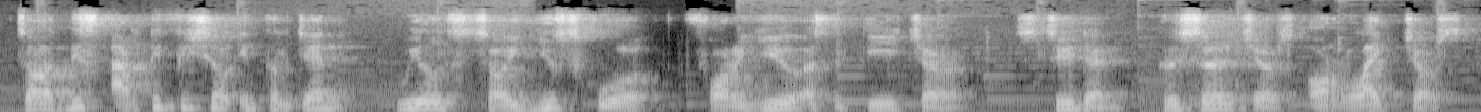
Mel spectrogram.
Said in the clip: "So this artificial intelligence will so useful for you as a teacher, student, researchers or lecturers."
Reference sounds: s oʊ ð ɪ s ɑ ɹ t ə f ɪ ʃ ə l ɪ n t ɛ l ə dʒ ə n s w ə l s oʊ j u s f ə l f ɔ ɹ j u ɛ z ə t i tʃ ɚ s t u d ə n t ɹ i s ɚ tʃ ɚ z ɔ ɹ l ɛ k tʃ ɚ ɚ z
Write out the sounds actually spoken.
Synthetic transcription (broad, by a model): s oʊ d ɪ s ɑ ɹ t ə f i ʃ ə l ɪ n t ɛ l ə dʒ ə n w ə l s oʊ j u s f ə l f ɔ ɹ j u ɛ s ə t i tʃ ɚ s t u d ə n t ɹ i s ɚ tʃ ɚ s ɔ ɹ l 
